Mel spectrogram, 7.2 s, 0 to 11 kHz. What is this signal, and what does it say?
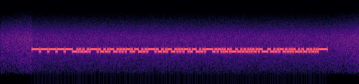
RTTY (45.45 baud, 170 Hz shift), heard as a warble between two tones, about 1470 Hz centre. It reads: AGN? AGN? PSE RPT UR NR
